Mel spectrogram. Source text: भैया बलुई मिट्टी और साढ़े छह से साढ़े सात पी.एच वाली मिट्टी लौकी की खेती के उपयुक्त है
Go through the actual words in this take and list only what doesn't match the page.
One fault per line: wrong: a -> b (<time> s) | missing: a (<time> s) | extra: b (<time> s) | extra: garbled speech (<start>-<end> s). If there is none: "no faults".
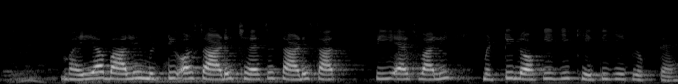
no faults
